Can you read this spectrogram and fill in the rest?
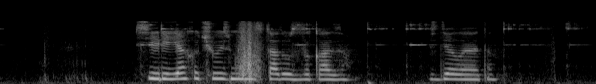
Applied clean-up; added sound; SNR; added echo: none; Coin (dropping); 17 dB; none.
